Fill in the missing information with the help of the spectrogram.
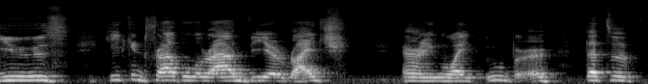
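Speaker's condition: Cerebral palsy; ride-sharing like Uber an obstacle

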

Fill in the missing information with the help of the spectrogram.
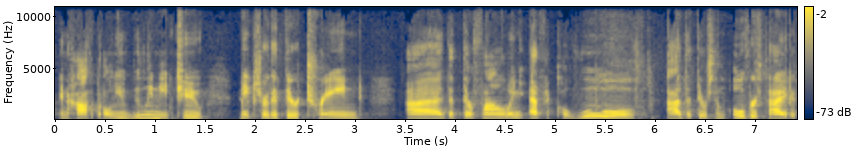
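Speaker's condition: Deafness, profound, cochlear implant user; profound deafness from h flu meningitis at 18 months, cochlear implant at 22 months; cochlear implant used 30 years, moderate hearing loss with implant, still needs accommodations; possibly slightly different accent, after extensive auditory training and speech therapy

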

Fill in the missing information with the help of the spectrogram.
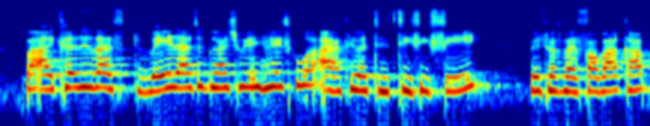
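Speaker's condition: Down syndrome; congenital, extra chromosome, low muscle tone, could not speak or walk early in childhood, constant therapies; speaking among more difficult things, way of talking might seem weird

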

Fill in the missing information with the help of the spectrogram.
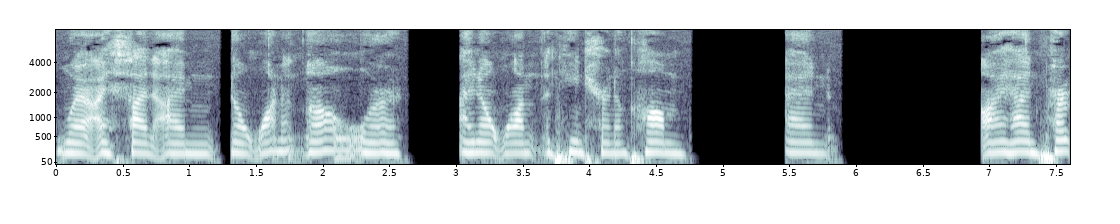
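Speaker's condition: Cleft palate; congenital

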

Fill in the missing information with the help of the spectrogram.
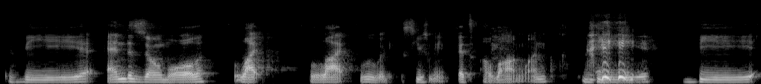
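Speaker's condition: Stuttering, mild; onset age three, childhood word switching, no school therapy, two-week intensive fluency shaping, basal ganglia timing; still stutters, slight stutter, still works at speech, much easier than before; feared sounds k, speaking more difficult; repeated words, prolonged sounds

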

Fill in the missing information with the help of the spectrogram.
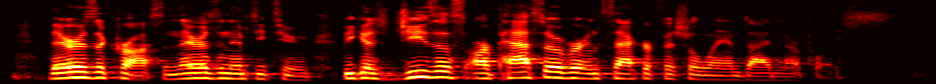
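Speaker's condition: No condition

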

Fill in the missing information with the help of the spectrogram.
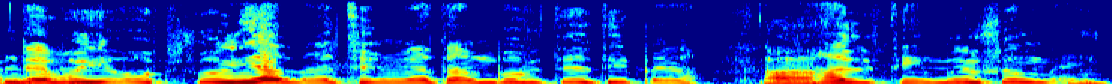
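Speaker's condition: Cerebral palsy; from birth, oxygen deprivation at delivery, heart not beating at birth then restarted, spasms, right side harder to control; mainly affects speech and balance

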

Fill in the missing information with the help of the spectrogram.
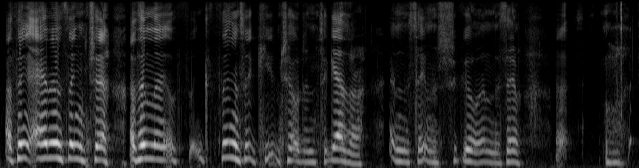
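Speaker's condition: Cerebral palsy; from birth; affects verbal speech

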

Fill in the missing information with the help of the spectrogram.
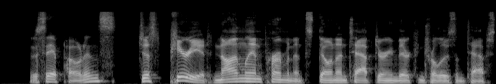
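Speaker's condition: No condition

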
